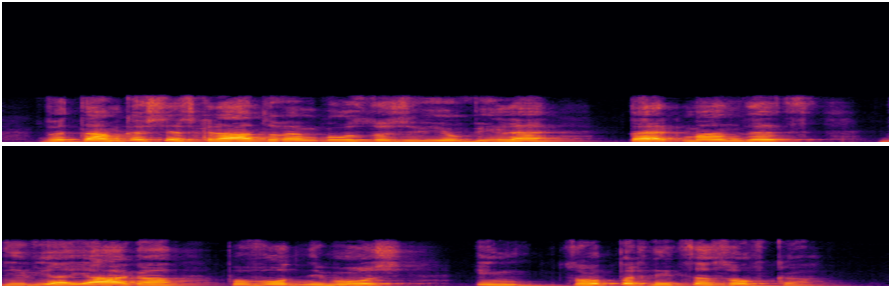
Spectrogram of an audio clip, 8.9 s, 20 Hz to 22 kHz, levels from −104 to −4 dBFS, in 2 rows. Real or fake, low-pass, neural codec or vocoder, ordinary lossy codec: fake; 7.2 kHz; codec, 16 kHz, 16 kbps, FreqCodec, smaller model; MP3, 96 kbps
